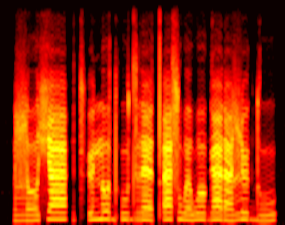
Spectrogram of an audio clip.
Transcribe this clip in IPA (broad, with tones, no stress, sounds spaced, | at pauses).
ɮ ɤ˩˧ ç æ˥ | t͡sʼ ʏ˧ n ɤ˥˧ d ʔ u˧ d r ɛ˧˩ tʼ æ˥ s w ə˧ w ɤ˥˧ ɡ æ˥˧ ɾ æ˩˧ ɮ ʏ˥˧ ɡ d u˩˧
